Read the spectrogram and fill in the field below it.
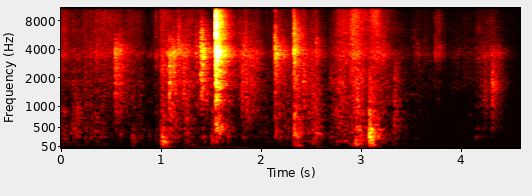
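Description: A cardboard box thumps and scrapes as it is set down.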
